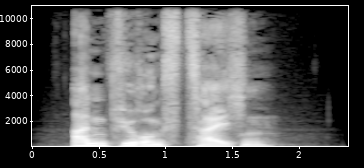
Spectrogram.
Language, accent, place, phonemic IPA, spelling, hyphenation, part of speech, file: German, Germany, Berlin, /ˈanfyːʁʊŋsˌt͡saɪ̯çn̩/, Anführungszeichen, An‧füh‧rungs‧zei‧chen, noun, De-Anführungszeichen.ogg
- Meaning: quotation mark („◌“ or »◌«)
